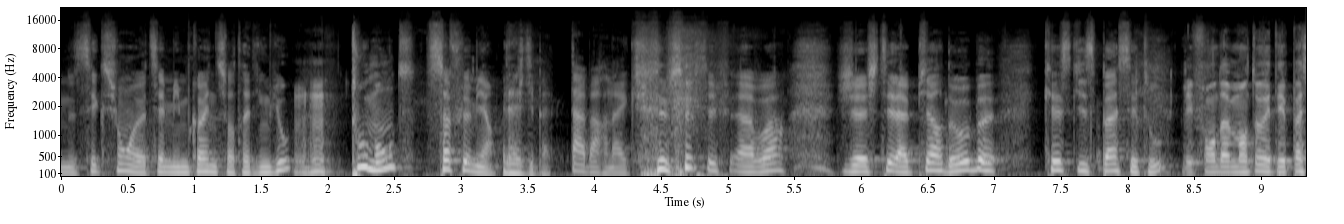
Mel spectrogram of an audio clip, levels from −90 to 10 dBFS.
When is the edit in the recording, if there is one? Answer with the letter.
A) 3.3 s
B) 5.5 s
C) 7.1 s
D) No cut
A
